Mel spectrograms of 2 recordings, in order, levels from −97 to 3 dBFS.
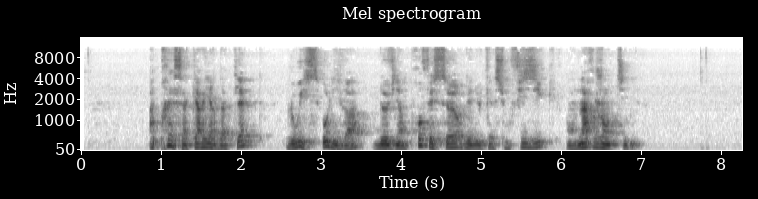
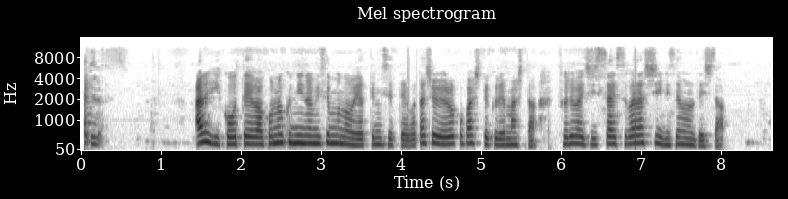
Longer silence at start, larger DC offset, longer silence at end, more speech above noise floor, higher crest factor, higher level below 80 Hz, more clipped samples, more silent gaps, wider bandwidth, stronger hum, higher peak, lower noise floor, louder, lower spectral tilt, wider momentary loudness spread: first, 0.85 s vs 0.05 s; neither; first, 1.3 s vs 0.6 s; about the same, 42 dB vs 42 dB; about the same, 20 dB vs 22 dB; first, -50 dBFS vs -68 dBFS; neither; neither; about the same, 11.5 kHz vs 11 kHz; neither; second, -8 dBFS vs -2 dBFS; about the same, -69 dBFS vs -66 dBFS; second, -27 LUFS vs -24 LUFS; about the same, -5.5 dB/octave vs -6.5 dB/octave; about the same, 11 LU vs 12 LU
